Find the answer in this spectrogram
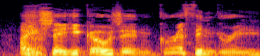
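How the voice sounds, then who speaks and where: Put-on character voice from a man, pitched high and paced fairly slowly. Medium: read story.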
